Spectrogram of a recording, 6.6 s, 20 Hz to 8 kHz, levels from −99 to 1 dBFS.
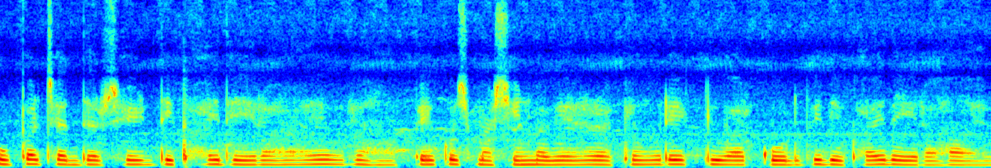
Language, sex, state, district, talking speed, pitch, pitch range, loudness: Hindi, female, Uttar Pradesh, Varanasi, 190 wpm, 205 Hz, 195-210 Hz, -17 LUFS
